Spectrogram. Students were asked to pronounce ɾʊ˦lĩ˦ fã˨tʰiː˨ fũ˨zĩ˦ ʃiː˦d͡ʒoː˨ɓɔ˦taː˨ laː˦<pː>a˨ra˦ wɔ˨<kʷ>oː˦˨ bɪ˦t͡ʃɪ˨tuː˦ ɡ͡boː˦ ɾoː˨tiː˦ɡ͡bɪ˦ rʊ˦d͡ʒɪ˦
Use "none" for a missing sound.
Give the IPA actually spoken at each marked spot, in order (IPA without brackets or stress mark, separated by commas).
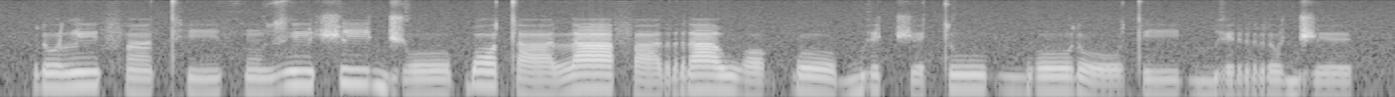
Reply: f, k͡p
